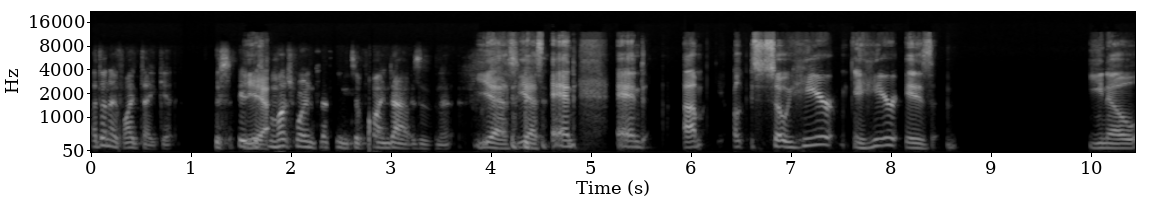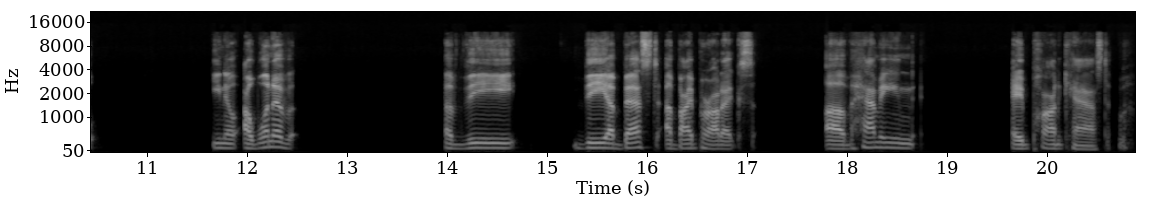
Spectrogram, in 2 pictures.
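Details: Adult who stutters, hosting a podcast; stuttering.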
